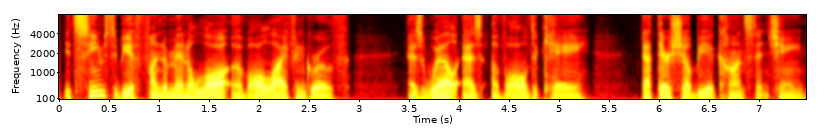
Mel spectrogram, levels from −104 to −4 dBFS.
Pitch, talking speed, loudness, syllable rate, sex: 115 Hz, 200 wpm, -19 LUFS, 5.1 syllables/s, male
